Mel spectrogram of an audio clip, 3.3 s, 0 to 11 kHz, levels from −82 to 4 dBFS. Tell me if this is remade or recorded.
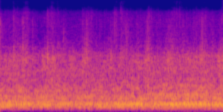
recorded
